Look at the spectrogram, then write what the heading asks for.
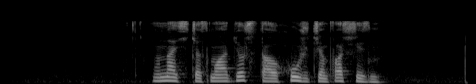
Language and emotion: Russian, angry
